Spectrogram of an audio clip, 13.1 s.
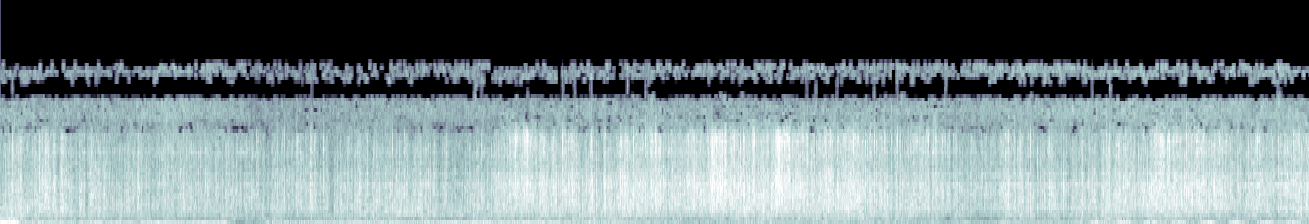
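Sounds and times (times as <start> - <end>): motorcycle engine droning: 0.0 - 13.0
wind rush on microphone: 0.0 - 13.0.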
